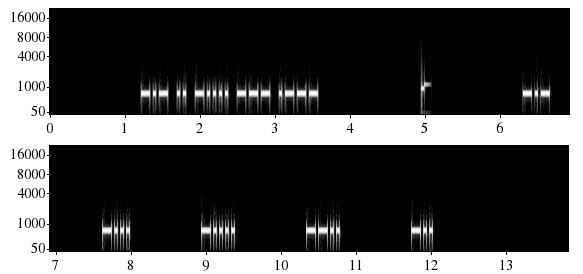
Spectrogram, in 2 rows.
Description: Morse code, heard as a keyed tone, about 32 wpm, spaced as for 13 wpm, 700 Hz. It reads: KI6OJ KB6ZD
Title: USA Call Signs - 5 Characters - 8x Character Spacing - 30wpm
